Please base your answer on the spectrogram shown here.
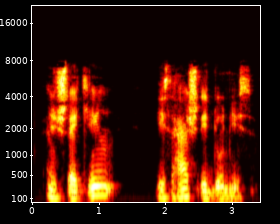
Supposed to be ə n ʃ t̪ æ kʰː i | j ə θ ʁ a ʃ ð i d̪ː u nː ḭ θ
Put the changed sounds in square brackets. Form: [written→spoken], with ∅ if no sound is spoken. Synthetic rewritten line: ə n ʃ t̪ æ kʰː i | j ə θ [ʁ→ʕ] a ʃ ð i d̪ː u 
